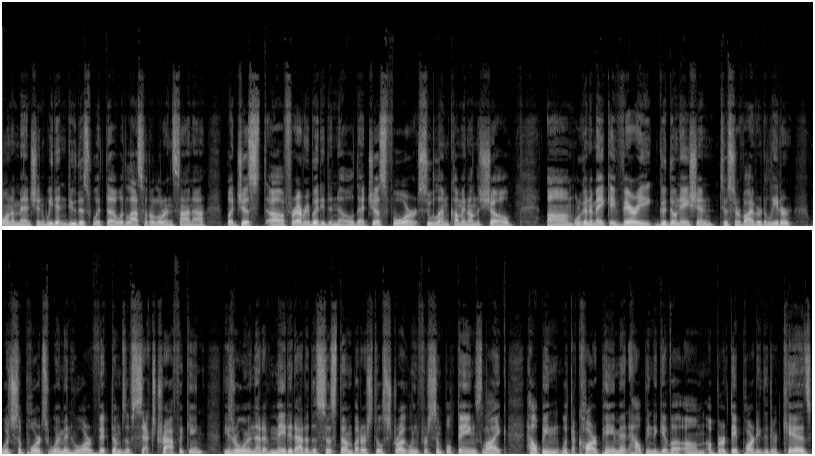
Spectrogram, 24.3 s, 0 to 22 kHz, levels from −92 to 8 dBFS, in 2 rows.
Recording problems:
abrupt cut into speech; at the start

